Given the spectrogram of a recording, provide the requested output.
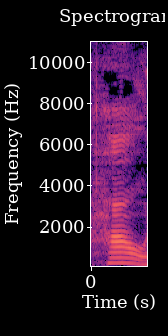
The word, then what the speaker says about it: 好: เสียง ที่ 4 ค่ะ ก็ คือ คำ ว่า How นั่น เอง นะ คะ How ไป ดู กัน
